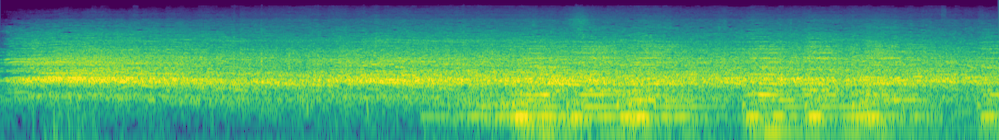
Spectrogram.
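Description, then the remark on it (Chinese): A large crowd stands up and cheers a verdict, roaring loudly and continuously, a dense wall of many voices that holds steady throughout, with a low droning tone joining in about halfway. “话音刚落，众人纷纷站起来欢呼这一大快人心的判决。”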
